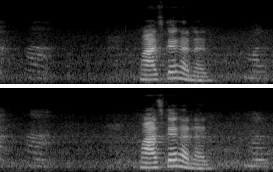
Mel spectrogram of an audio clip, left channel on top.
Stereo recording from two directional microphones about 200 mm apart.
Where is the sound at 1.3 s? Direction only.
10° left (ahead or behind).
